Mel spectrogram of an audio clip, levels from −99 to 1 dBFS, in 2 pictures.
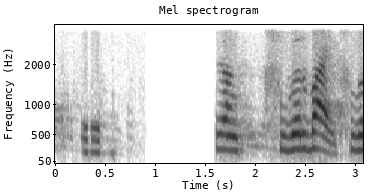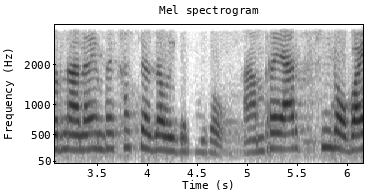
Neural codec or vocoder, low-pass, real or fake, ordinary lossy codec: none; 3.6 kHz; real; none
